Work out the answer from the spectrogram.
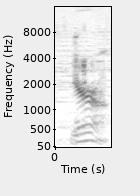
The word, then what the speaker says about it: Kyurem: All right, how do you guys pronounce Kyurem? It's Kira. Kiram. Kiram. So not like what I just did then. No, it's Kiram.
